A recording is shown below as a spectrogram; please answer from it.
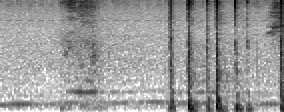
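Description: Quick keystrokes on a computer keyboard typing an SQL command, a short burst of about six close, crisp clicks after a quiet stretch with a faint hum.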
